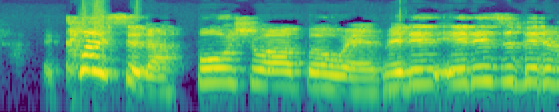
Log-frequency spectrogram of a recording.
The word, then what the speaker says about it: Bourgeois Boheme: Close enough, Bourgeois Boheme.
